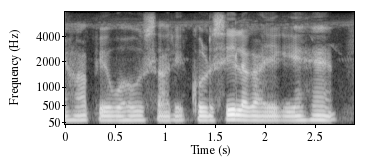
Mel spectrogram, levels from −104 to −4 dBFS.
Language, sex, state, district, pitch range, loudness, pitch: Hindi, male, Jharkhand, Deoghar, 110-120 Hz, -18 LUFS, 115 Hz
